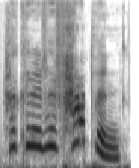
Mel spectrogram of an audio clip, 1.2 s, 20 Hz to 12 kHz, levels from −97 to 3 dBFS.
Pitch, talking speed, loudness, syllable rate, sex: 305 Hz, 260 wpm, -16 LUFS, 6.6 syllables/s, female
